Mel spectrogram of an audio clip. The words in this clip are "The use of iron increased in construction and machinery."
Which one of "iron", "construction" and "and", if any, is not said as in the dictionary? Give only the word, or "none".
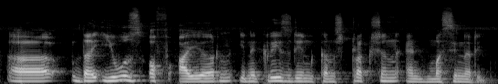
none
